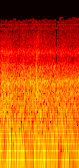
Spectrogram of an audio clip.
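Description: A sailboat under sail with its engine off, heard as steady wind rushing over the microphone with the wash of water along the hull, close and continuous, with no talking.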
